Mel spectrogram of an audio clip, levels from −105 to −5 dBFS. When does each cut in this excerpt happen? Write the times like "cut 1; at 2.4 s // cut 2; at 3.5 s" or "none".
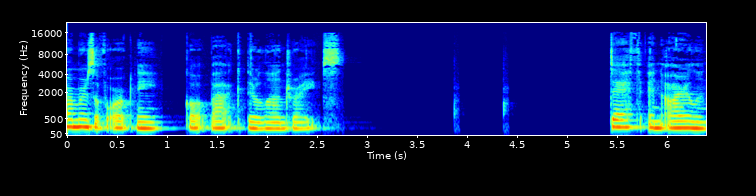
none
